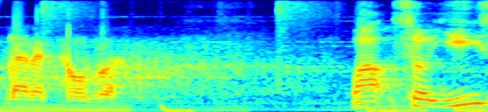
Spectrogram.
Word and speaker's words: Manitoba: for it um and it's in man it's pronounced Manitoba wow so you said uh you said you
